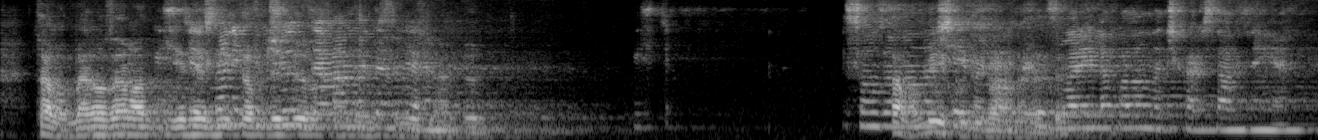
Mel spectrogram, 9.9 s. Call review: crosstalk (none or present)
present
